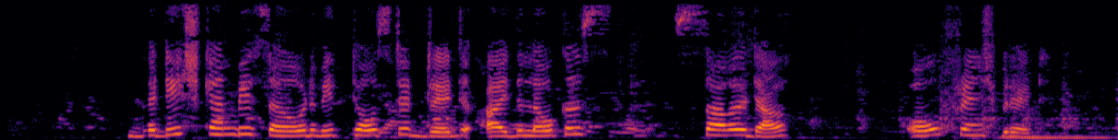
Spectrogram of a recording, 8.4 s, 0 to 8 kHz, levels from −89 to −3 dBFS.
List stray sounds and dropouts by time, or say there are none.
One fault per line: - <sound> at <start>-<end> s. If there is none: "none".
none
